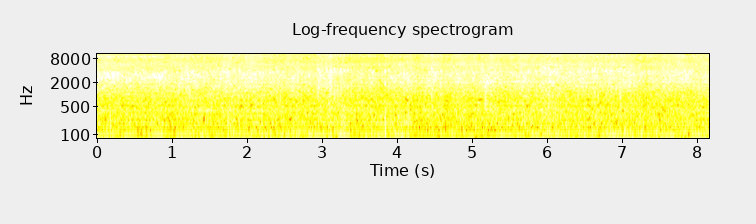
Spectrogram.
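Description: Shallots and aromatics frying in oil in a stainless steel wok, a steady sizzling hiss, with the spatula stirring and scraping the pan.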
